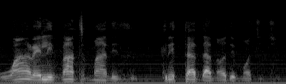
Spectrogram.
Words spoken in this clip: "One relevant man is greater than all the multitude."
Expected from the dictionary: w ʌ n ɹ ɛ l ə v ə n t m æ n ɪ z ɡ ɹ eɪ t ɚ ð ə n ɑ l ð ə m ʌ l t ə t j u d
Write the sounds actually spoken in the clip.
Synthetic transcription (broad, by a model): w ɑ n ɹ ɛ l ə v ə n t m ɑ n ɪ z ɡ ɹ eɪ t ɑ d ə n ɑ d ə m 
